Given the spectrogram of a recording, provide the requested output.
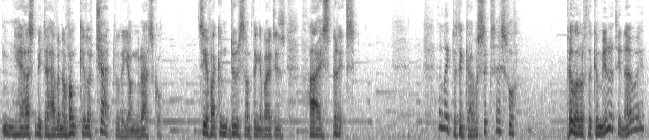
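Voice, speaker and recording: Wry old Scottish gentleman, played by an actor, lively. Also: mid-range voice, normal speed, pauses often, close to an everyday voice. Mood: sly recollection. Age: older. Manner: wry, teasing, reminiscing with chuckles. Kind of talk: radio drama acting. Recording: music behind.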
